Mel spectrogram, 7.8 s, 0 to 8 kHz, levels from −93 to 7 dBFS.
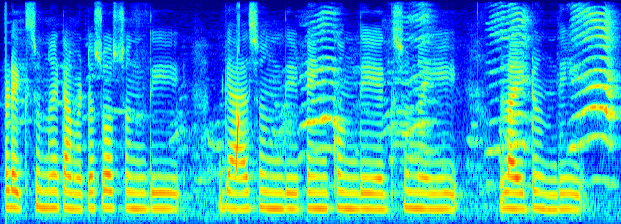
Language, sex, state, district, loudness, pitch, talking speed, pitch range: Telugu, female, Andhra Pradesh, Guntur, -20 LUFS, 215 Hz, 125 wpm, 210-225 Hz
